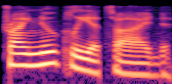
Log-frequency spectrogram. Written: trinucleotide

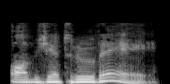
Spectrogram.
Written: objet trouve

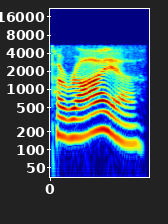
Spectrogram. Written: Pariah

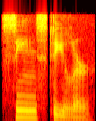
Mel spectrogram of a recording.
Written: scene-stealer

